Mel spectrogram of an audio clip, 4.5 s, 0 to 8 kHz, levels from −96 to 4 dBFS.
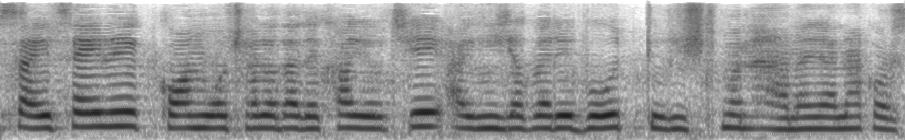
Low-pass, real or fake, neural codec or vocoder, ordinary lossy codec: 7.2 kHz; fake; codec, 16 kHz, 0.8 kbps, ZipCodec; AAC, 32 kbps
